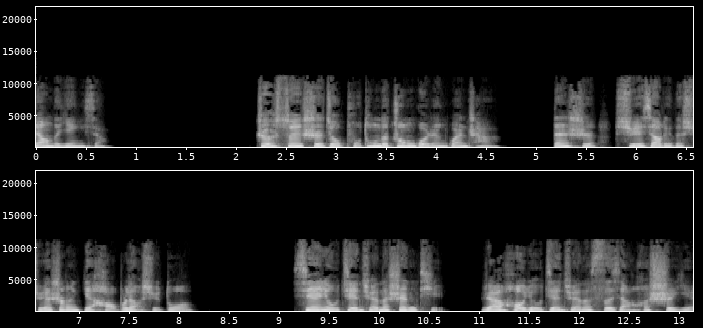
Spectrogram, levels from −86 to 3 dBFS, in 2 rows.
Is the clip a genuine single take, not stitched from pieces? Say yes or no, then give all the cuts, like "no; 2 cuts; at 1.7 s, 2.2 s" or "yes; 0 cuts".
yes; 0 cuts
